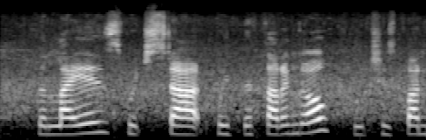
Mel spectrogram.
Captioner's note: speaking in Woi Wurrung traditional language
